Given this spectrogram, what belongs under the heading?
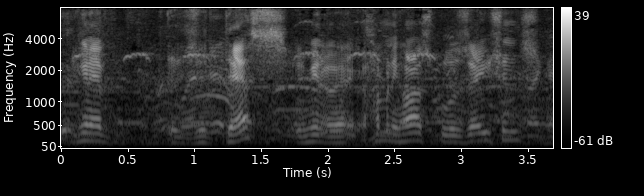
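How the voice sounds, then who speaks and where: Noticeable background noise sits behind a man's speech. His pitch moves with ordinary variation. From Pittsburgh area, western Pennsylvania. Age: 60s. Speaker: rally attendee interviewed on the street. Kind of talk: street interview. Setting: outdoors at political rally. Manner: halting, repeats words.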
